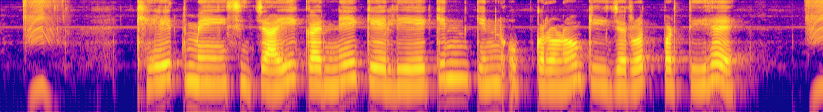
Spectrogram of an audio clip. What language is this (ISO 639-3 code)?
hin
